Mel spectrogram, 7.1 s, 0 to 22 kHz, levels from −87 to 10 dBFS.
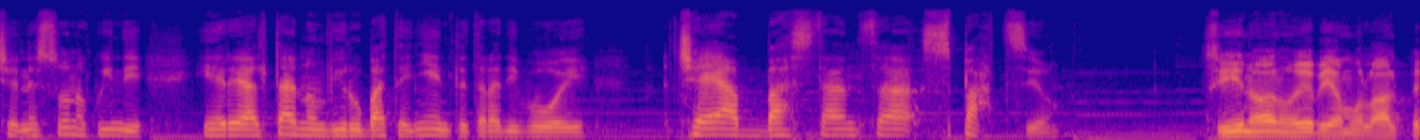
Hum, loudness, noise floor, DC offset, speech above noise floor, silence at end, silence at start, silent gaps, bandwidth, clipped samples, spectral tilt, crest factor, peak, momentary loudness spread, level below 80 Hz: none; -26 LUFS; -50 dBFS; under 0.1%; 24 dB; 0 s; 0 s; none; 16 kHz; under 0.1%; -4.5 dB/octave; 18 dB; -8 dBFS; 14 LU; -56 dBFS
